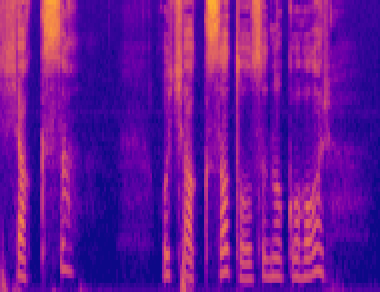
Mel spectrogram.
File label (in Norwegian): kjakkse, Numedalsmål; Verb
